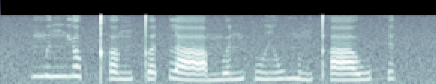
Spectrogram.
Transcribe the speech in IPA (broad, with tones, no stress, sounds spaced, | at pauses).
m ɪ˥ ŋ j ɐ˥ p̚ kʰ ɐ˨ ŋ t̪ ɐ˨˥ t̚ l aː˨˩ m ɵ˨˥ n kʷ iː˨˥ w n̪ ʊ˨˩ ŋ t̪ʰ aː˨˥ w h ɪ˥ k̚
